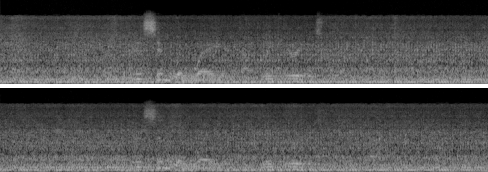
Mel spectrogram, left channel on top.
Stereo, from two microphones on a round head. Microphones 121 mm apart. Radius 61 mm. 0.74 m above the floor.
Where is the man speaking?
20° left (ahead or behind), 0.9 m; by 3.6 s 70° left (ahead or behind), 3 m.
